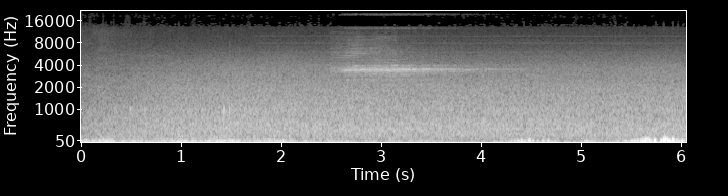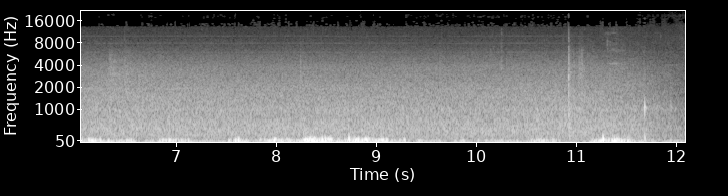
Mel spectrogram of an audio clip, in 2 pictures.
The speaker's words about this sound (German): Ich weiß nicht, was man hören wird, aber in diesem Moment geht das Mikro raus aus dem Fenster und ihr werdet ein bisschen was von New York hören.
